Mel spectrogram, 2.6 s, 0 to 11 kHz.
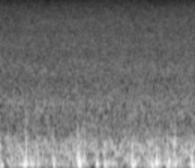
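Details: Wizard 20-inch two-speed four-blade box fan, blades rebalanced, half-inch shaft motor, on high drawing about 3 amps: even whooshing airflow with soft rhythmic blade thump; runs smoothly, not loud.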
